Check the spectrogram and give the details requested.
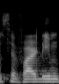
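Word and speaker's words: Sephardim: اچھا وہ کہتے ہیں وہ سیفارڈم نا, وہ شاید اسپینش کیا کا جو ہے نا وہ تلفظ تھوڑا بدل کے اس کو سیفارڈیم کر لیا ہے.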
